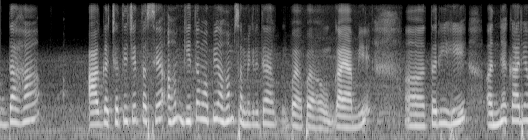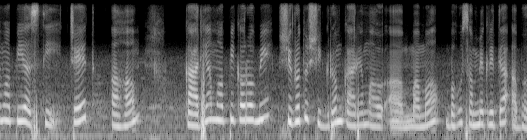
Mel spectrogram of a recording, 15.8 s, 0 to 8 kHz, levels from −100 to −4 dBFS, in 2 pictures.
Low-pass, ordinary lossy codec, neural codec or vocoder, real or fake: 7.2 kHz; none; none; real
